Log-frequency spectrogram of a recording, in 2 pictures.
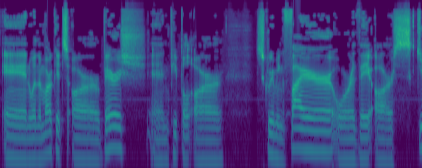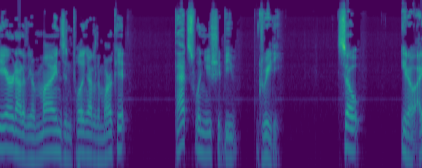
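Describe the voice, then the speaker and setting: A man hosting a solo podcast, a little stuffy from a cold, talking in an earnest, upbeat sales-pitch way. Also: no echo. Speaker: podcast host. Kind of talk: solo crypto podcast monologue.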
